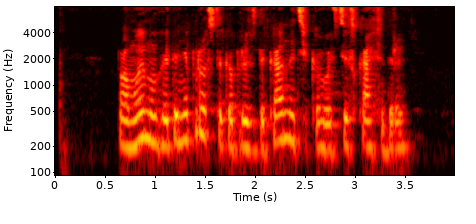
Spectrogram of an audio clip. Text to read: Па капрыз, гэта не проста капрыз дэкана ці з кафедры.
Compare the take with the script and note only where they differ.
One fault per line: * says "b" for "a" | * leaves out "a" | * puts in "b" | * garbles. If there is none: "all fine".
* says "мойму" for "капрыз"
* puts in "кагосьці"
